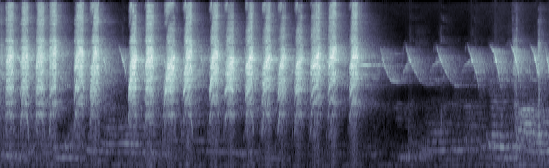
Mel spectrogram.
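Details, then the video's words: Greater green leafbird giving its 'gereja tarung' fighting song, used as a lure to provoke contest birds: fast run of harsh, chattering high notes, roughly three per second, then a few clearer slurred descending whistles. "cucak ijo suara gereja tarung"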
